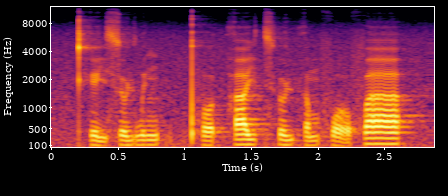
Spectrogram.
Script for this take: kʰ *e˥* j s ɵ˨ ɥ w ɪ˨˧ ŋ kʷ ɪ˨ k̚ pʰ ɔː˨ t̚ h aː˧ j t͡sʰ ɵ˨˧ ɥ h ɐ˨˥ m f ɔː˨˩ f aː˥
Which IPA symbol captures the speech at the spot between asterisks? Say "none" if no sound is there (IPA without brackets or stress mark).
e˨˩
